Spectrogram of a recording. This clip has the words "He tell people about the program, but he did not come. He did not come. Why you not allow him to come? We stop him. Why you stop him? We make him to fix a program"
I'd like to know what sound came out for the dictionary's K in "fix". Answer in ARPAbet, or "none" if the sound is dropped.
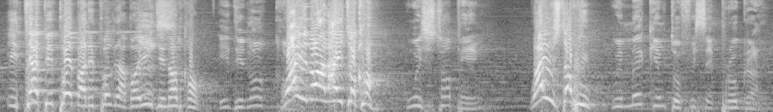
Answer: none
